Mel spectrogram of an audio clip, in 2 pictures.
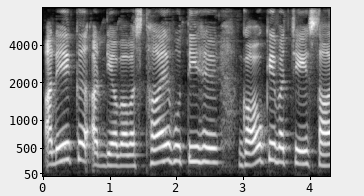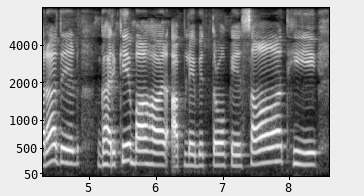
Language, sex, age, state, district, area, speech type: Hindi, female, 18-30, Madhya Pradesh, Hoshangabad, urban, spontaneous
